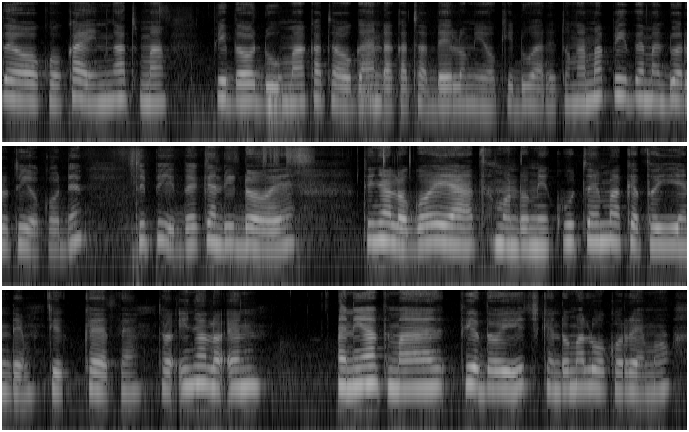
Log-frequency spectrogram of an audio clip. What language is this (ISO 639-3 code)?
luo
